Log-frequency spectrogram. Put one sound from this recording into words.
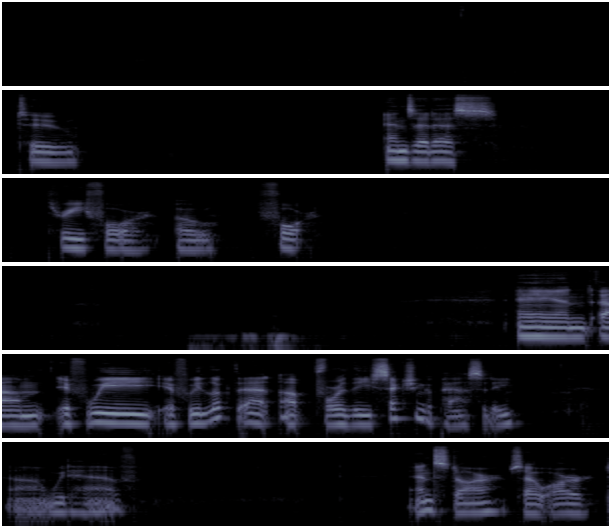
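A felt-tip pen scratches softly on paper.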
